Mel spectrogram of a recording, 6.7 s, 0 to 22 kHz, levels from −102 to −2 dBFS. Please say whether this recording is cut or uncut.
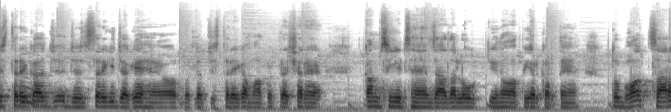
uncut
